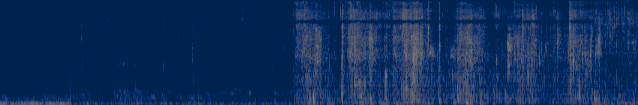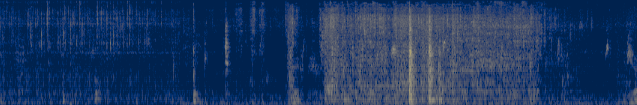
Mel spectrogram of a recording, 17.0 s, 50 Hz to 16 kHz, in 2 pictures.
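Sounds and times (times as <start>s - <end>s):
water pouring: 3.9s - 17.0s.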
